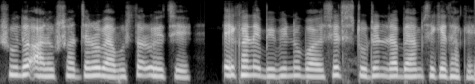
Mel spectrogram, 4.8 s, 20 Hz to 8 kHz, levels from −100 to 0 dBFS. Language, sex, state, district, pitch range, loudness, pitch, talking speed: Bengali, female, Jharkhand, Jamtara, 210-240 Hz, -19 LUFS, 225 Hz, 165 wpm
